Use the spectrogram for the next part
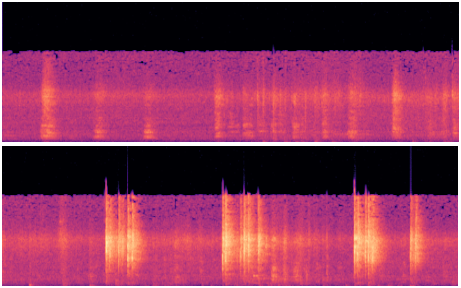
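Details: Stella, a King Charles / Cocker Spaniel mix dog, acting funny after a bath: soft rhythmic panting breaths roughly every half second, then bursts of loud scuffling and rubbing noise.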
